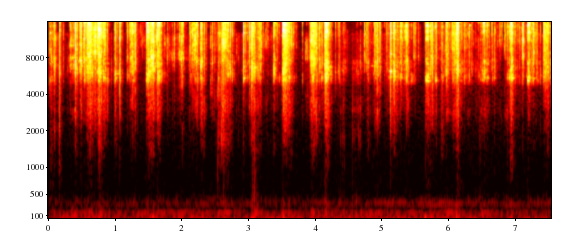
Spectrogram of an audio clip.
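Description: A hand-held metal ring sizer set, many small chrome-plated rings on a wire hoop, is shaken and jiggled so the rings rattle against each other. Quiet, bright, high jingles come in irregular clustered bursts that die away quickly, over a faint steady low hum.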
